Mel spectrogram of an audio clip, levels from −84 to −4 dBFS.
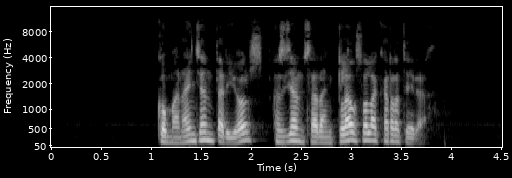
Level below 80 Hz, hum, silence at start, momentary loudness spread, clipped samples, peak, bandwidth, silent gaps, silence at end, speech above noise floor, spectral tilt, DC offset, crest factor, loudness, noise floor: -78 dBFS; none; 1.1 s; 8 LU; under 0.1%; -8 dBFS; 11 kHz; none; 0.8 s; 55 dB; -6 dB/octave; under 0.1%; 20 dB; -27 LUFS; -81 dBFS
